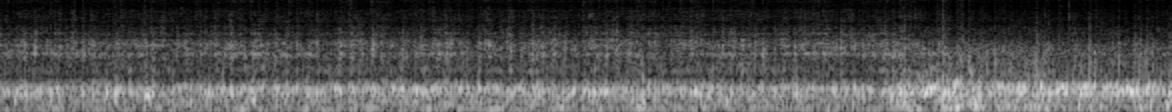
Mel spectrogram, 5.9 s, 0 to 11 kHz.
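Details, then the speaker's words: New 80cc two-stroke motorized bicycle engine, third start during break-in, 24:1 oil-gas mix and 91 octane; starts easily and settles into a busy, even putter with no knocks or misses, healthy. "this one starts nice and easy and I'm going to display that right now"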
